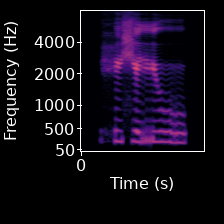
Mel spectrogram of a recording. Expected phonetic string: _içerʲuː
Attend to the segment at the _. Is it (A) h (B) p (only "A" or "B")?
A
